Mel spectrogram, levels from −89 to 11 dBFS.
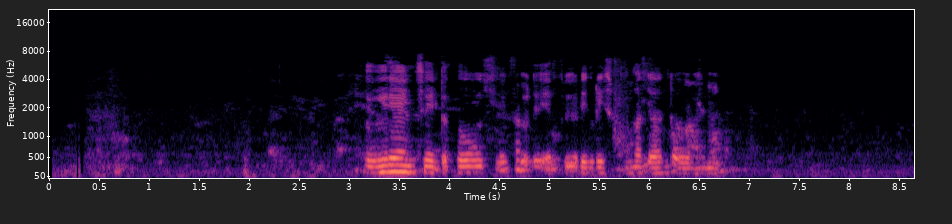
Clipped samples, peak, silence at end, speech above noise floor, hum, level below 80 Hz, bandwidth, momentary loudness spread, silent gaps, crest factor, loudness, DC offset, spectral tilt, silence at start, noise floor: under 0.1%; -6 dBFS; 1.85 s; 36 dB; none; -58 dBFS; 6.8 kHz; 25 LU; none; 22 dB; -25 LUFS; under 0.1%; -8.5 dB/octave; 0.15 s; -60 dBFS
